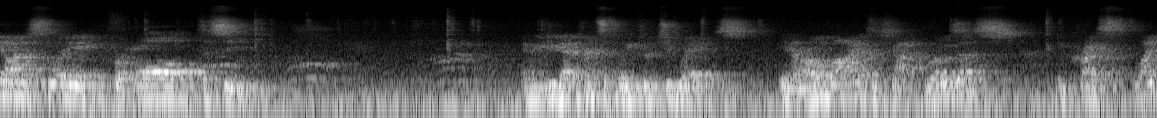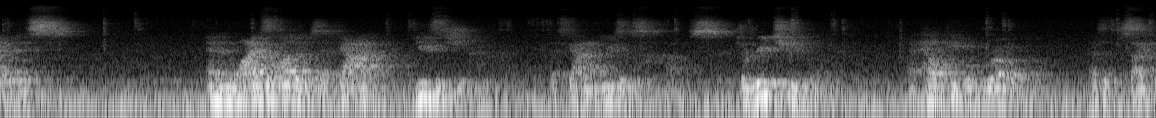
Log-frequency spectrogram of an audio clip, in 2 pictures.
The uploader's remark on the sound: Some technical difficulties led to a poor audio recording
